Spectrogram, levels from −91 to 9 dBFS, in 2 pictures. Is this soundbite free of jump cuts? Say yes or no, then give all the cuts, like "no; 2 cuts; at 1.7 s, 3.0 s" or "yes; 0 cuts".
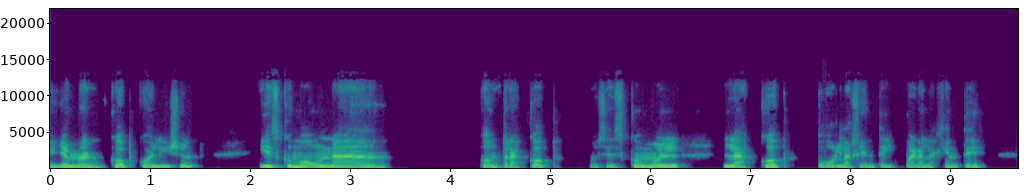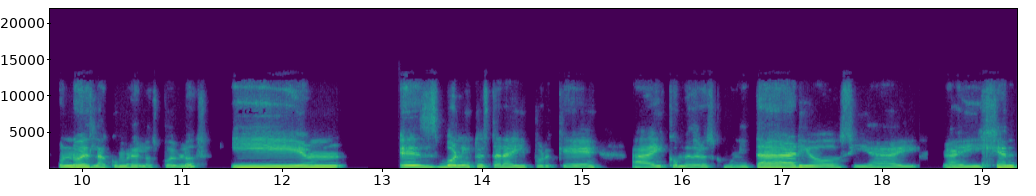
no; 3 cuts; at 7.7 s, 9.7 s, 11.4 s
